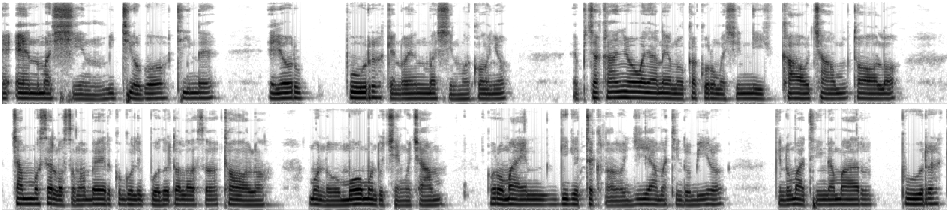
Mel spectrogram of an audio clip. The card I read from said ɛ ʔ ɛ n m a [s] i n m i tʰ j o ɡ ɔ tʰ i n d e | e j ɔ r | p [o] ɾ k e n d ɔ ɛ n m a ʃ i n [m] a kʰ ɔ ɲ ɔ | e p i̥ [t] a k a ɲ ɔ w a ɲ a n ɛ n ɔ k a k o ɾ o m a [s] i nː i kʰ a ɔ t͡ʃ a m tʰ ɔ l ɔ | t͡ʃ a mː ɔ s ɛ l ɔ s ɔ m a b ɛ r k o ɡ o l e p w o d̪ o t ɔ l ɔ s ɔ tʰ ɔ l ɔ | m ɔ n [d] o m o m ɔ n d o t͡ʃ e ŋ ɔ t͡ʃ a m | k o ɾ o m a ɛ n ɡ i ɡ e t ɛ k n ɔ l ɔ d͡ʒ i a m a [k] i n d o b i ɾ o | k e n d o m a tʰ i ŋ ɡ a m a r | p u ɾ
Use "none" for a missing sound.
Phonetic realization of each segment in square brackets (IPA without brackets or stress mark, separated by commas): ʃ, u, m, t͡ʃ, ʃ, d, t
